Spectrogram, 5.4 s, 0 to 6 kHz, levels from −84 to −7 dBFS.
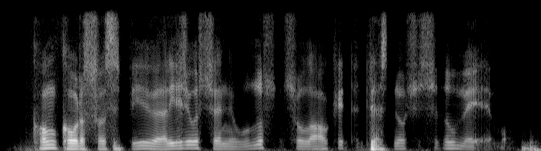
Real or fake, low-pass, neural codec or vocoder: fake; 5.4 kHz; codec, 16 kHz in and 24 kHz out, 0.9 kbps, LongCat-Audio-Codec, four codebook decoder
